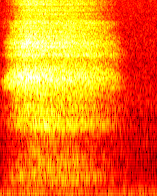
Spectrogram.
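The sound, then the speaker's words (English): A single slow, deep inhale during a guided meditation, a smooth airy hiss that swells and then fades after about a second, with no voices. “Inhale.”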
